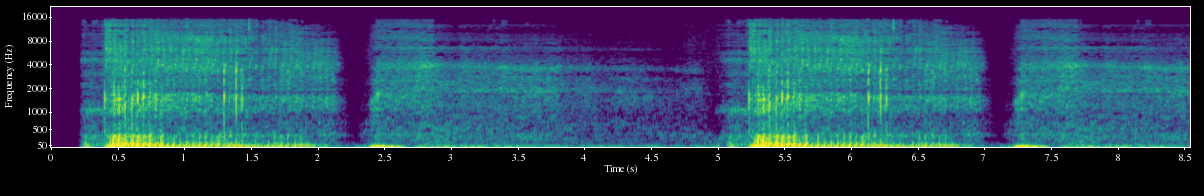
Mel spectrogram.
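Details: A sleeping person snores heavily: loud, rough, rattling snores on each in-breath, followed by quieter out-breaths, about 12 breaths a minute.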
